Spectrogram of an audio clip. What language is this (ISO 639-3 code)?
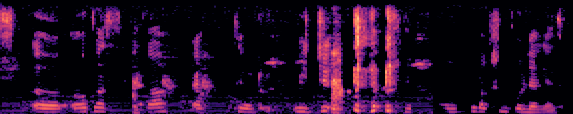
pan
